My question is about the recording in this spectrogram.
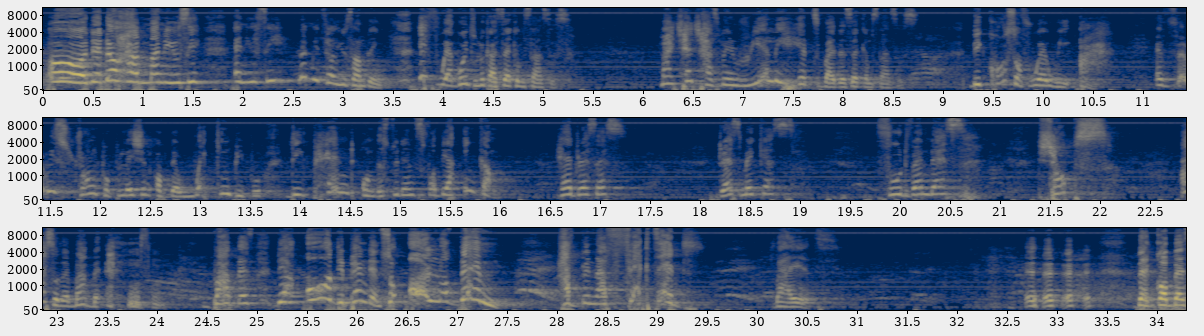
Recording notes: Preached at The Art Of Evangelism Conference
